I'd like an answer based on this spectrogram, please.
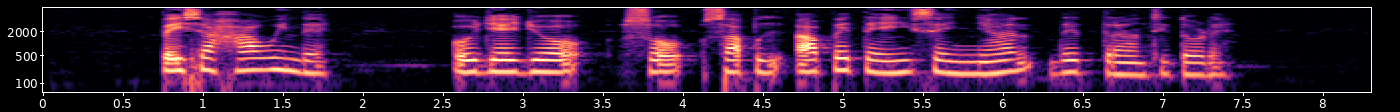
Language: Guarani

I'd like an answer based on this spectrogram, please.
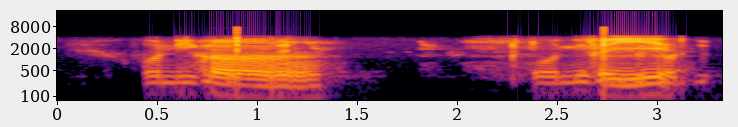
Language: Punjabi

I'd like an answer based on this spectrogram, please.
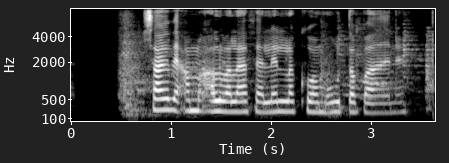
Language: Icelandic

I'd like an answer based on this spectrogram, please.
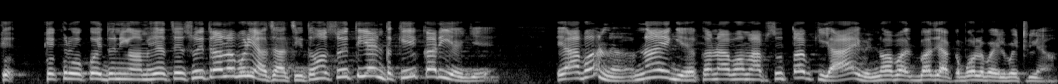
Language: Maithili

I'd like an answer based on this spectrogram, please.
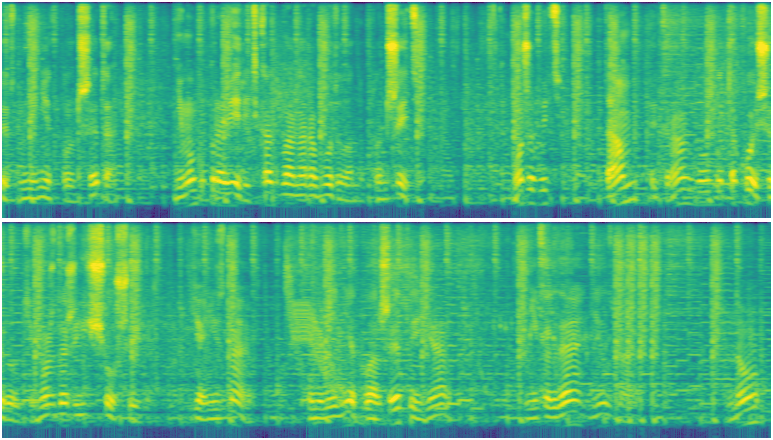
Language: Russian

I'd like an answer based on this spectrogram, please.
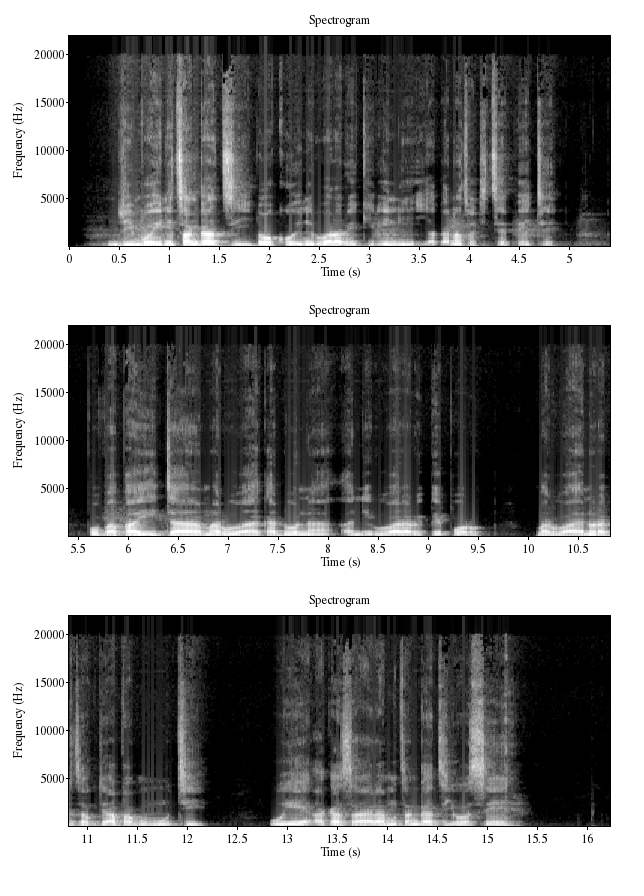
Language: Shona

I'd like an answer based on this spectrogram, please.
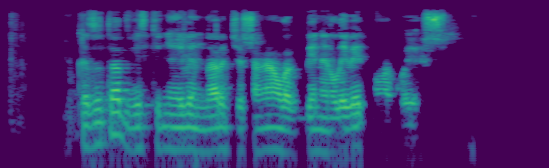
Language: Mari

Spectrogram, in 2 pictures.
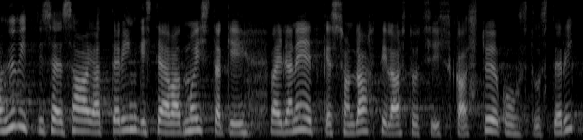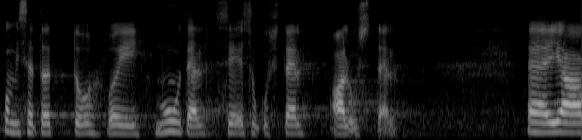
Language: Estonian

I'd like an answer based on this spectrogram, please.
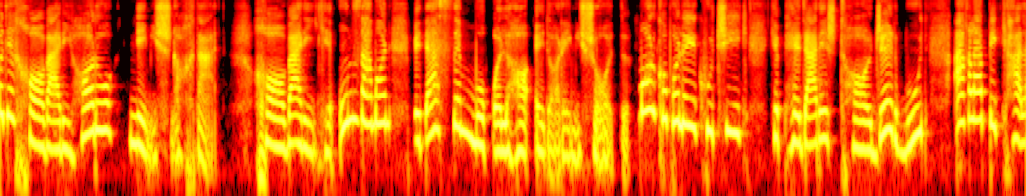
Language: Persian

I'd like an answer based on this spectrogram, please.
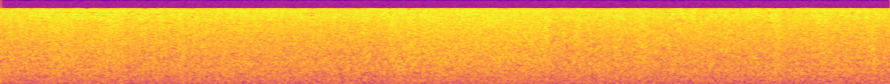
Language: Malayalam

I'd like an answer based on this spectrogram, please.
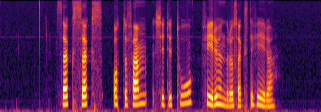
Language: Norwegian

